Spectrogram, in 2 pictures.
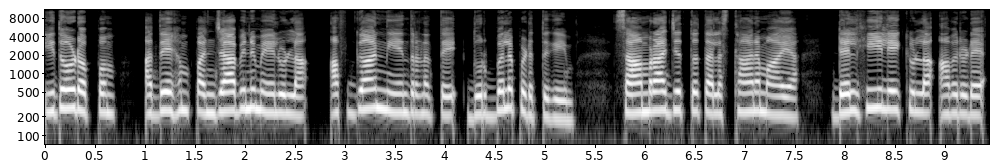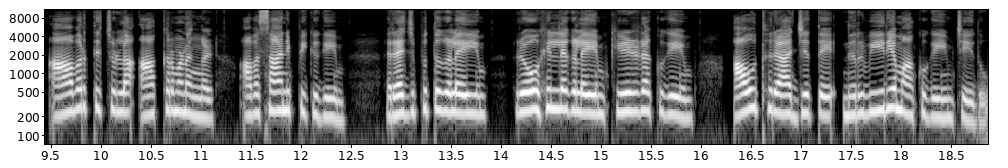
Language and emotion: Malayalam, neutral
